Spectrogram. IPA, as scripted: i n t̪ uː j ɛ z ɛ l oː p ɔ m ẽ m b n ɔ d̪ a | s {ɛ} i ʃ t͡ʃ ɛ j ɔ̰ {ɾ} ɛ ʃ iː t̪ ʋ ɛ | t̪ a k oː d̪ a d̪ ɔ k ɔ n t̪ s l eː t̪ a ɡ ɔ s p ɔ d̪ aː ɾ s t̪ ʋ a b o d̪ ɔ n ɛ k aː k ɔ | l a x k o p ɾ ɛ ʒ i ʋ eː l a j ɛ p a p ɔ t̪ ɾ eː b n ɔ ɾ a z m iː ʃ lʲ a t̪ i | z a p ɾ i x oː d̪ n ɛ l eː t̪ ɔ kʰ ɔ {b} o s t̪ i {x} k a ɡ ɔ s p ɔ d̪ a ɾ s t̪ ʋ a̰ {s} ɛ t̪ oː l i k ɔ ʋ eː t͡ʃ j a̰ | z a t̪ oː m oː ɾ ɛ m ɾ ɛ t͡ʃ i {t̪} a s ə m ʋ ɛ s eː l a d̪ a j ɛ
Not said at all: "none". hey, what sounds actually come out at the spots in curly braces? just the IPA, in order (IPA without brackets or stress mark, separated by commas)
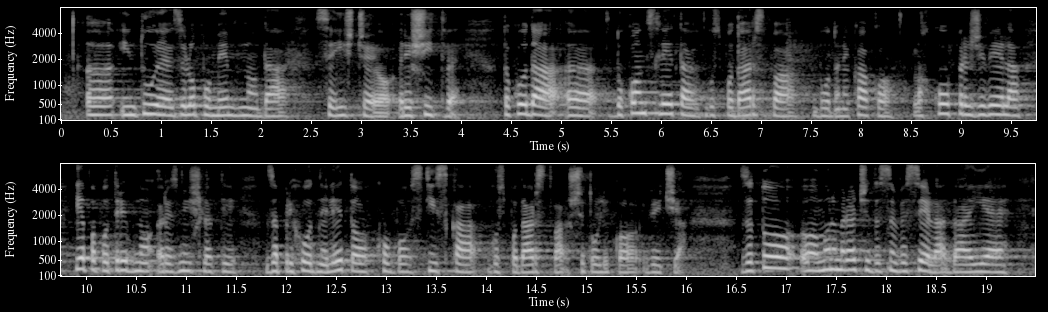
ɛ, ɾ, b, s, ʃ, d̪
